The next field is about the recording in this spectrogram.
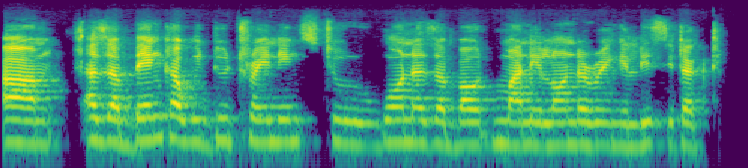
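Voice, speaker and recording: Over music in the background, a woman speaks at a fairly quick pace in a medium pitch. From Kenya. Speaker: banker and crypto advisor. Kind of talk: panel discussion. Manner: halting.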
